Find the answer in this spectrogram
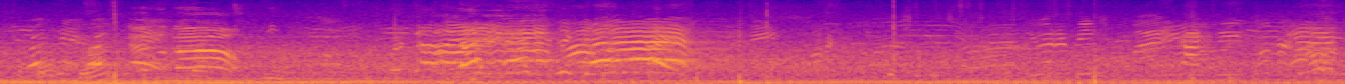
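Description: Distant high-pitched voices of people at a girls' soccer match calling out, briefly about a second in and again around three to four seconds in, over a steady low hum.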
